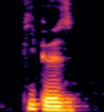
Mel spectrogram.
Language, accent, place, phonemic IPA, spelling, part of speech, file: French, France, Lyon, /pi.pøz/, pipeuse, noun, LL-Q150 (fra)-pipeuse.wav
- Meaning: fellatrix, cocksucker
